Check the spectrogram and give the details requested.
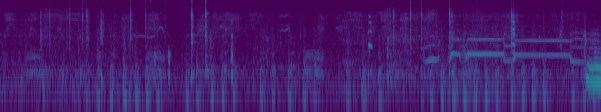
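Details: Chickens at a bird rehabilitation centre cluck in short, irregular bursts during feeding, under a woman's talking, with a drawn-out level call near the end and feeding clatter.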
